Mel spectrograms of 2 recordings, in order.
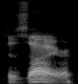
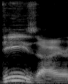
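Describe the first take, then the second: First: The stress is on the second syllable. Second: The stress is on the first syllable. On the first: The speaker calls it right. "it's desire" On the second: The speaker calls it wrong. "it's not desire"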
